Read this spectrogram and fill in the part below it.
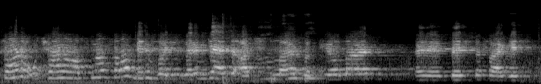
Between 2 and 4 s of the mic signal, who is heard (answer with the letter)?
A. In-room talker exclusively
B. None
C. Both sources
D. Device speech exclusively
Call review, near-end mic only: C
